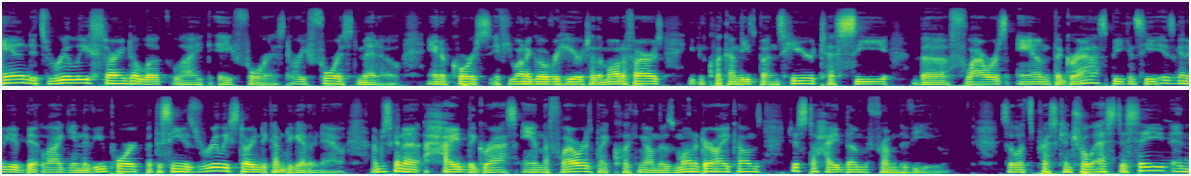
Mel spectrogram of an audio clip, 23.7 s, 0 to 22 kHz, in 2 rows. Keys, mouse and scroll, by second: 0.7-3.7 shift+middle drag, 2.2-3.7 shift+scroll down 1, 4.2 click, 4.8 click, 6.8 click, 7.5 click, 11.2-11.7 scroll down 2, 11.7 scroll, 12.0 scroll up 2, 12.8-13.2 scroll up 1, 16.3 click, 17.0 drag, 18.3 click, 18.7 click, 19.3 click, 19.7 click, 20.3-22.4 shift+middle drag, 22.4 ctrl+s, 23.2 shift+middle click.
